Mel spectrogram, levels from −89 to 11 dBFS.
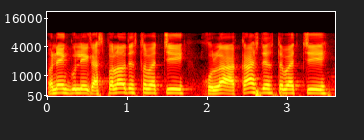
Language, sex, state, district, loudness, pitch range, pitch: Bengali, male, Assam, Hailakandi, -14 LUFS, 175-190 Hz, 180 Hz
